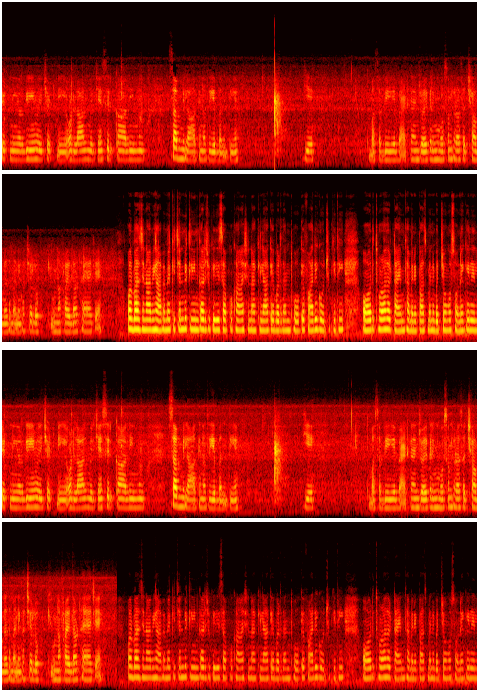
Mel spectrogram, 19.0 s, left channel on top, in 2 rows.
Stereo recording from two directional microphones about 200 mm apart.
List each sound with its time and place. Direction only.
0.0 s speech: centre (ahead or behind)
6.1 s speech: 10° left (ahead or behind)
12.0 s speech: 35° left (ahead or behind)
